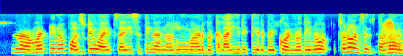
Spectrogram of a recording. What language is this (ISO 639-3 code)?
kan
